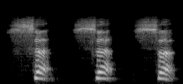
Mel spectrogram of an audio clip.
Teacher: सीन पतला हरफ है। सीन में हवा चलती महसूस होती है। सीन की आवाज चलती है। और सीन में सीटी की आवाज आती है।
